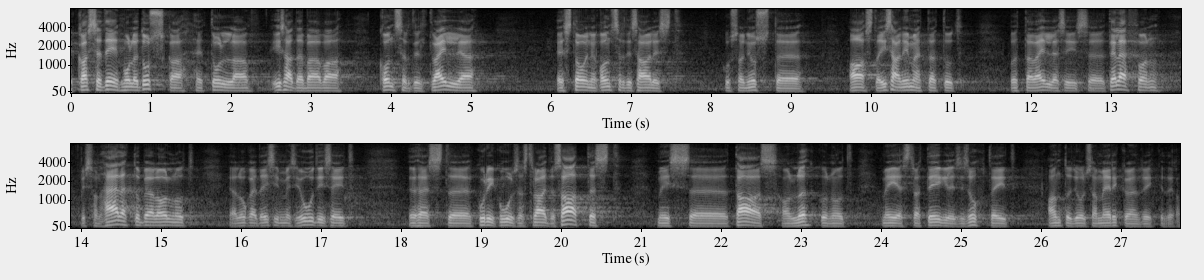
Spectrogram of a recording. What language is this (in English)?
Estonian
